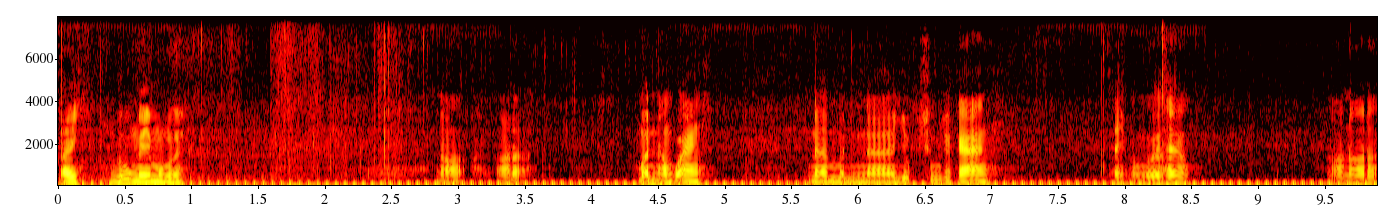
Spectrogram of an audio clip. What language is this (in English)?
Vietnamese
